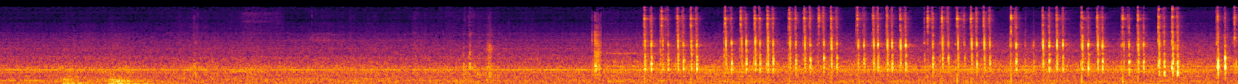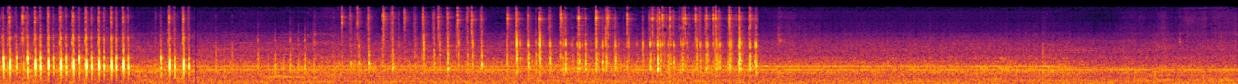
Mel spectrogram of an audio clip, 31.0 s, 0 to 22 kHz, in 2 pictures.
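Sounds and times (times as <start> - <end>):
faint steady hum: 0.0 - 30.9
keyboard key clicks: 8.1 - 25.0.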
